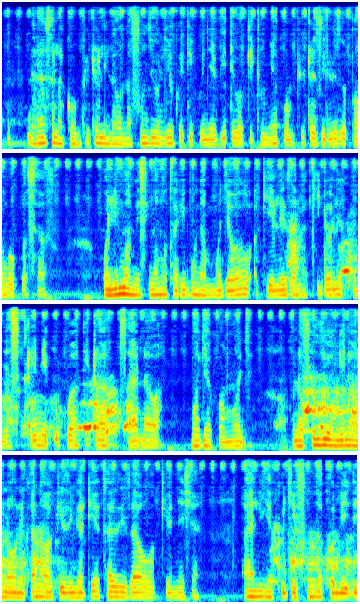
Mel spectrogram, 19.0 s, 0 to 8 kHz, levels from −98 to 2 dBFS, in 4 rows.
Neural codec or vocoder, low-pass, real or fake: codec, 24 kHz, 3.1 kbps, DualCodec; 7.2 kHz; fake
